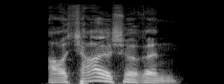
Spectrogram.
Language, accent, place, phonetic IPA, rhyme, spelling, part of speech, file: German, Germany, Berlin, [aʁˈçaːɪʃəʁən], -aːɪʃəʁən, archaischeren, adjective, De-archaischeren.ogg
- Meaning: inflection of archaisch: 1. strong genitive masculine/neuter singular comparative degree 2. weak/mixed genitive/dative all-gender singular comparative degree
